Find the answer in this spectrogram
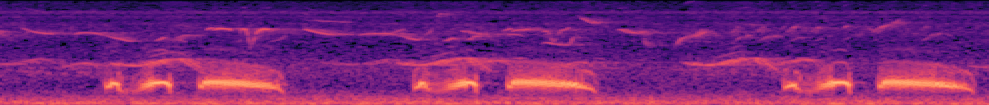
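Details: Restless spotted dove at a decoy site, repeating a three-part coo: two quick soft notes, then a long hoarse one, three times, with high twittering from other birds overhead.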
